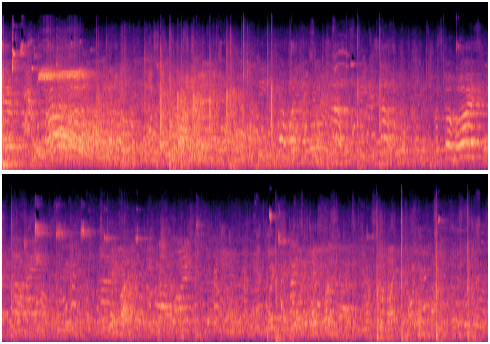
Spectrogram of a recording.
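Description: A crowd chatters and cheers in an echoing gym.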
